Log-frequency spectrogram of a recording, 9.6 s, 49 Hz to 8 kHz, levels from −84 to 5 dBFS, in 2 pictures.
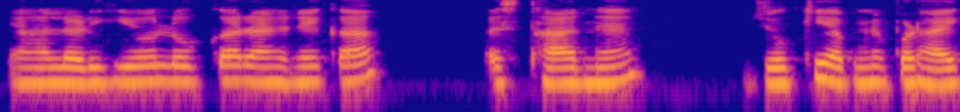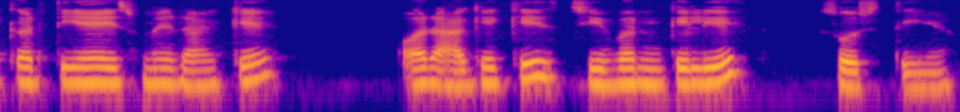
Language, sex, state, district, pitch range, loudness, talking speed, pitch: Hindi, female, Bihar, Jahanabad, 175-195 Hz, -18 LUFS, 155 wpm, 185 Hz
